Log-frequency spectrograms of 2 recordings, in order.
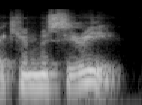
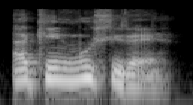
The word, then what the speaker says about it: Akinmusire: Es Ambrose Akinmusiri. Ambrose, él pronuncia su nombre Akinmusire.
